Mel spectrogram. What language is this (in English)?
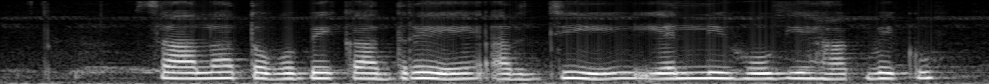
Kannada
